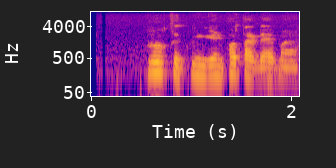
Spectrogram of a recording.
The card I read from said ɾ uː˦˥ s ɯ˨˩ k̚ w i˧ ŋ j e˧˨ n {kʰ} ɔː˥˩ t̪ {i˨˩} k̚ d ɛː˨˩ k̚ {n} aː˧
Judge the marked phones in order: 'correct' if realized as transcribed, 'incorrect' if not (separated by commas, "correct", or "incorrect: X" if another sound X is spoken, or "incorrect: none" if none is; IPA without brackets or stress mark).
incorrect: pʰ, incorrect: a˨˩, incorrect: m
